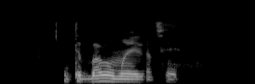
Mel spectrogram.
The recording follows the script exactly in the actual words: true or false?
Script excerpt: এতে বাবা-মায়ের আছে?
true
